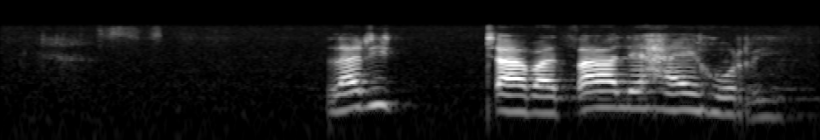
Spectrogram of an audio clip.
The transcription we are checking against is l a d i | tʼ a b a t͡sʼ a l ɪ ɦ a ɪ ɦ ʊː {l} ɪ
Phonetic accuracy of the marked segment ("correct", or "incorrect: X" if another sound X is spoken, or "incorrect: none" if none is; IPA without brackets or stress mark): incorrect: r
